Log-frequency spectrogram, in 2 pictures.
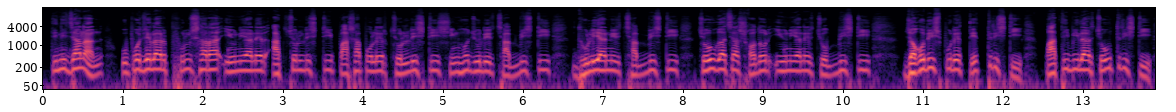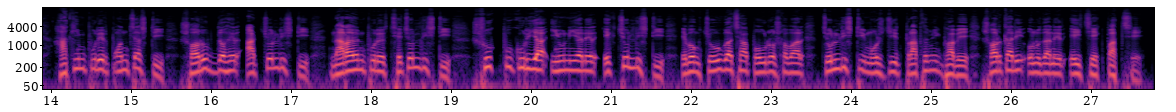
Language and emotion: Bengali, neutral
